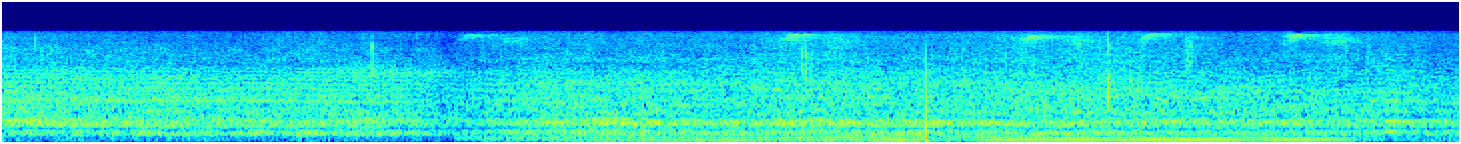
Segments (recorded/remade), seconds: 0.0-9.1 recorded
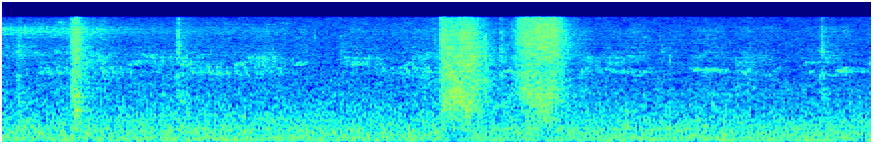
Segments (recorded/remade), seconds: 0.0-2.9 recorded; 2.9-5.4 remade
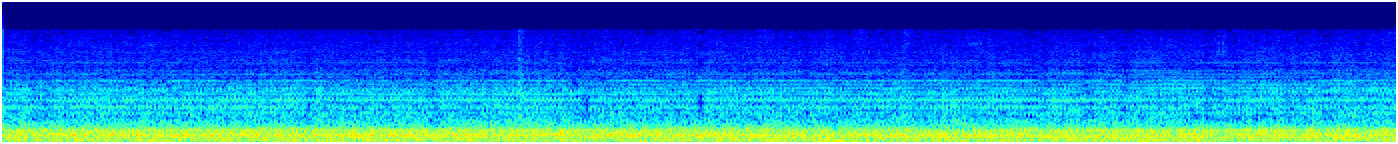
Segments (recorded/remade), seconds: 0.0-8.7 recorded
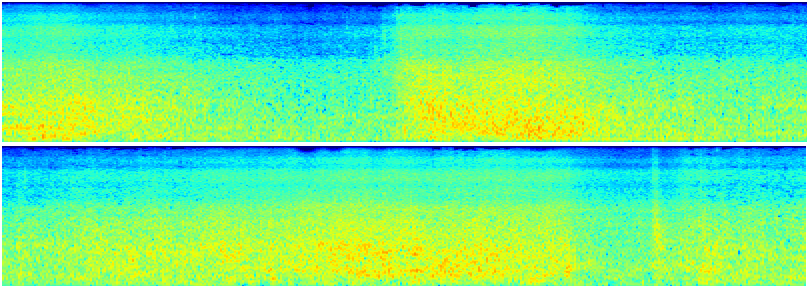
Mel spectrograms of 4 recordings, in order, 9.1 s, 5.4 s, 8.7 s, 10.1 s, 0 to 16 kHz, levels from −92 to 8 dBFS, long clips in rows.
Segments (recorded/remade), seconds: 0.0-1.0 remade; 1.0-6.3 recorded; 6.3-7.7 remade; 7.7-8.2 recorded; 8.2-9.3 remade; 9.3-10.1 recorded

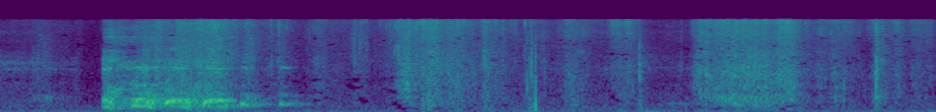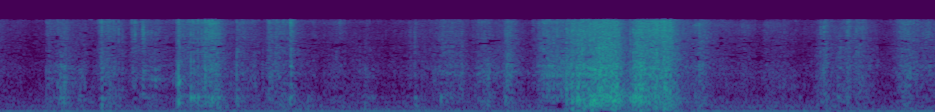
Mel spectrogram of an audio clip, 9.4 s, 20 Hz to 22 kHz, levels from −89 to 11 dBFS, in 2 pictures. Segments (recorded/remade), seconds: 0.0-5.5 recorded; 5.5-6.4 remade; 6.4-9.4 recorded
